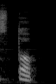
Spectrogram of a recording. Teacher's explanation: Contohnya pada kata top, diucapkan top dengan T apikodental, tetapi setelah mendapatkan S laminopalatal pada kata stop, kata tersebut diucapkan stop dengan bunyi T juga laminopalatal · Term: asimilasi progresif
